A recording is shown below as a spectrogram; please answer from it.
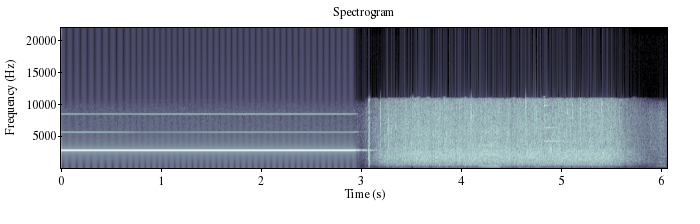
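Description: Buzzer of a homemade continuity tester sounding one steady high-pitched beep through a 1 kΩ resistor, which shows it still detects continuity at that resistance even though its lamp stays dark; the beep cuts off suddenly about three seconds in. A rushing noise follows for nearly three seconds.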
